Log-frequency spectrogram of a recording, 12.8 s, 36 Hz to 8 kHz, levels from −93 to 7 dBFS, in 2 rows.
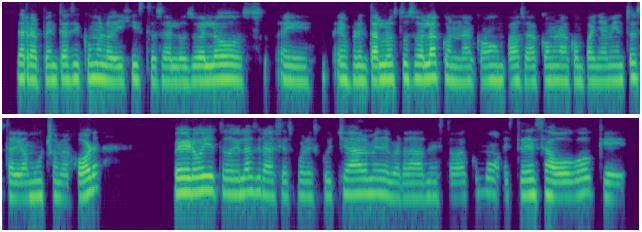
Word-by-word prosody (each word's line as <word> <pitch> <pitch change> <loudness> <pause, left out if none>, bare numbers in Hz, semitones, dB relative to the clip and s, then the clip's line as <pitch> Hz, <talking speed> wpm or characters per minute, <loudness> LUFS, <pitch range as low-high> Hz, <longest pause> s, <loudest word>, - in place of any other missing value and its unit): de 205 - +4
repente, 190 0 +1
así 195 +1 +1
como 200 +1 +1
lo 185 -2 +3
dijiste, 180 +1 -2
o - - -4
sea, 180 0 -2
los 175 0 -1
duelos, 185 0 +2
eh, 180 -4 -2 0.2
enfrentarlos 190 +1 +3
tú 205 - 0
sola 200 +1 +5
con 195 -4 -2
la 175 -1 -4
compa 185 0 -2
o - - -3
sea, 175 -1 -3
con 185 0 -3
un 185 - -2
acompañamiento 180 +1 -2
estaría 180 -4 -1
mucho 190 +1 -4
mejor. 185 +8 +2 0.7
Pero, 225 +1 +7
oye, 245 +1 +7
te 225 -1 -7
doy 205 0 -1
las 225 +1 +1
gracias 195 -4 -4
por 190 -1 -7
escucharme, 210 +3 -1
de 205 - -3
verdad, 175 -1 -5
necesitaba 180 0 -8
como 215 +2 -8
este 190 +1 -8
desahogo 200 +1 +1
que, 175 -2 -4
190 Hz, 190 wpm, -20 LUFS, 180-200 Hz, 0.7 s, Pero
